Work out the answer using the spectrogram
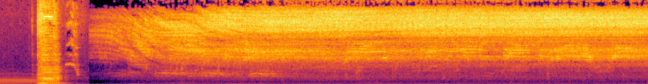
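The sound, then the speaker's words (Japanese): Cicadas sing in summer at Meiji Shrine in Tokyo: a loud, steady, high-pitched buzzing drone that starts after a short burst of another sound and carries on unbroken to the end. “聞いていただいたのは東京の夏、明治神宮で撮ったセミの声です。”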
